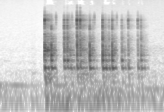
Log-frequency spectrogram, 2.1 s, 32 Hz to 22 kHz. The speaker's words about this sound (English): Roll 2d12 for me, please. 2d12. Here we go.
